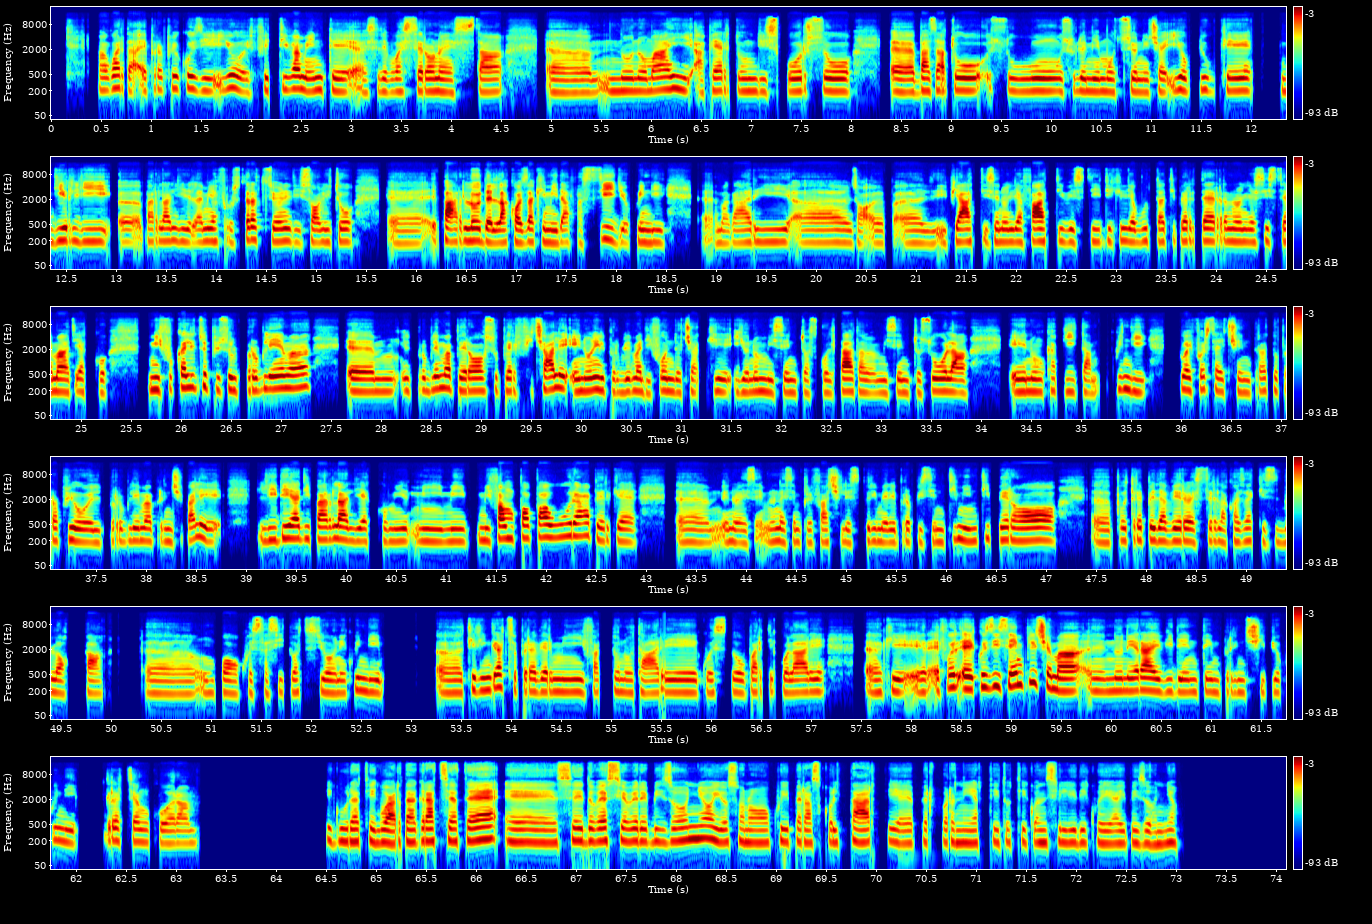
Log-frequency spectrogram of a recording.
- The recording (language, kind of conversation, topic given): Italian, advice, Perché io e il mio partner finiamo per litigare sempre per gli stessi motivi e come possiamo interrompere questo schema?
- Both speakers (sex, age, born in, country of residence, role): female, 30-34, Italy, Italy, advisor; female, 30-34, Italy, Italy, user
- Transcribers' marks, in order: "proprio" said as "propio"; "cioè" said as "ceh"; "proprio" said as "propio"; "propri" said as "propi"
